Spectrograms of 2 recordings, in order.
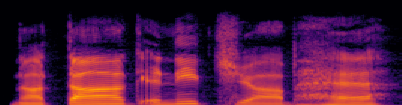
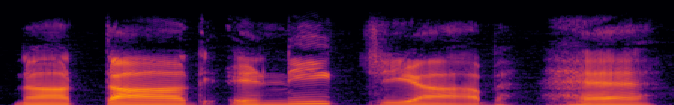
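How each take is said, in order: First: The phrase is said at normal speed. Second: The phrase is said slowly.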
